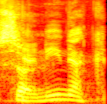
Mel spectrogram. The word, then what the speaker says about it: Chianina: Yeah, we have chianina cows. – The typical. Pronounce that again for me. – Chianina.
